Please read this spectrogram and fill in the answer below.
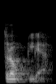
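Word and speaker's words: tróclea: y la famosa troclea no troclea así se pronuncia y se escribe trocela pero se pronuncia troclea no la troclea femoral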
